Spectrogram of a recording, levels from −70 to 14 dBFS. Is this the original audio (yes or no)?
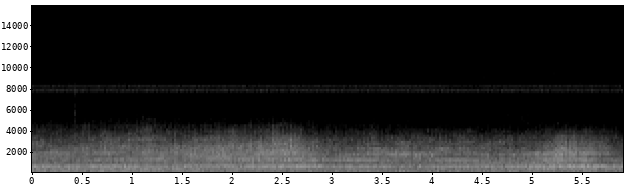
no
